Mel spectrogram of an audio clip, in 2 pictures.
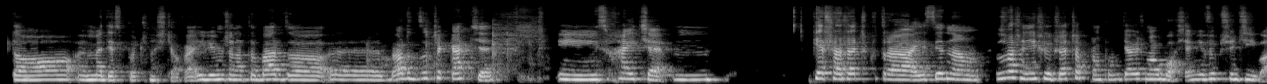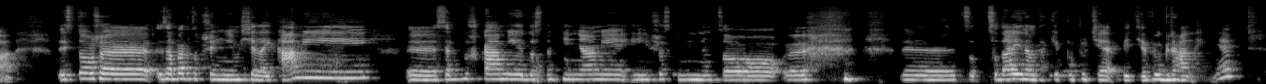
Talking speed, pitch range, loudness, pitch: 135 wpm, 210-250 Hz, -17 LUFS, 225 Hz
